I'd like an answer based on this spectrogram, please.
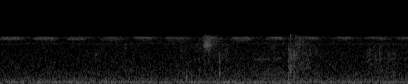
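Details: Insects calling on a summer night at a temple in Japan: a steady, high, shrill trill that pulses continuously through the clip, with a brief louder chirp near the middle over a low background hum.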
